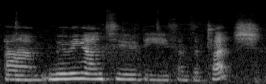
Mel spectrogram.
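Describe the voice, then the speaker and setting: A woman poet giving an informal reading and talk about haiku, slow and deliberate when she recites verse. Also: fairly high pitch, steady tone, distant mic. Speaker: haiku poet presenting her work. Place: live reading before a small audience. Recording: noisy room with clear background noise.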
